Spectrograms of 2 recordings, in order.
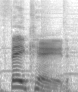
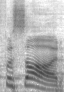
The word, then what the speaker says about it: Facade: the list we have number two fake aid oh yeah I went there I know it's facade but I feel like at some point we've all known that one person that refuses to drop it and just call it fake aid or you were there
